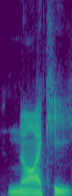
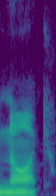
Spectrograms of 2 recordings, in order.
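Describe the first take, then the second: First: It has two syllables, ending in an ee sound. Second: It has one syllable, with no final vowel. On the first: "People say Nike" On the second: "for Nike"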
